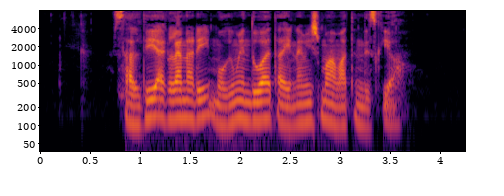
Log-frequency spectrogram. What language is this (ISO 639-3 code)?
eus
